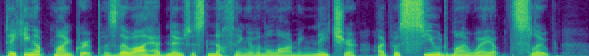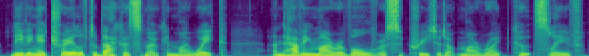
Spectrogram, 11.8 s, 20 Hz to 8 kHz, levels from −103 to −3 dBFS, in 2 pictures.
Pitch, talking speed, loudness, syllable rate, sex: 185 Hz, 205 wpm, -20 LUFS, 5.7 syllables/s, female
